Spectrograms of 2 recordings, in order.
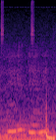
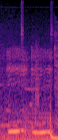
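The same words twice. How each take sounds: The two takes are said the same way.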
